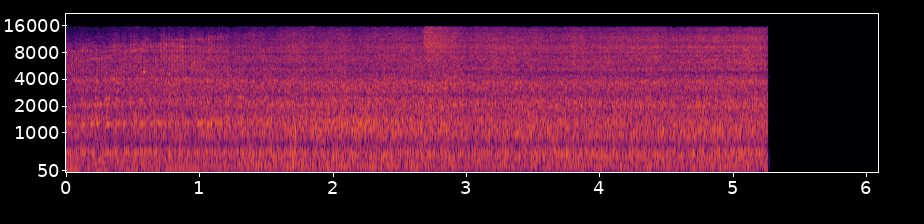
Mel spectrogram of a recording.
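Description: Caterpillar motor scraper's diesel engine running steadily at work, cutting off suddenly about five seconds in.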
